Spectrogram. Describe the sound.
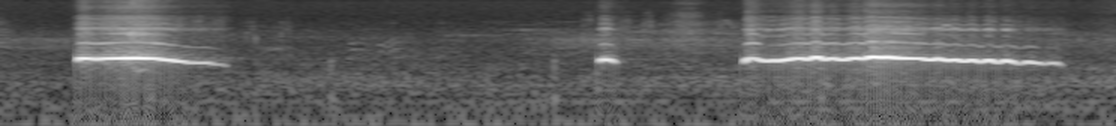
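A person whistles an imitation of a calm tawny owl call, low and slow with long whistles and pauses: a long steady tone, a brief soft blip, then a longer wavering whistle with slight tremble, close to the microphone with no talking.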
